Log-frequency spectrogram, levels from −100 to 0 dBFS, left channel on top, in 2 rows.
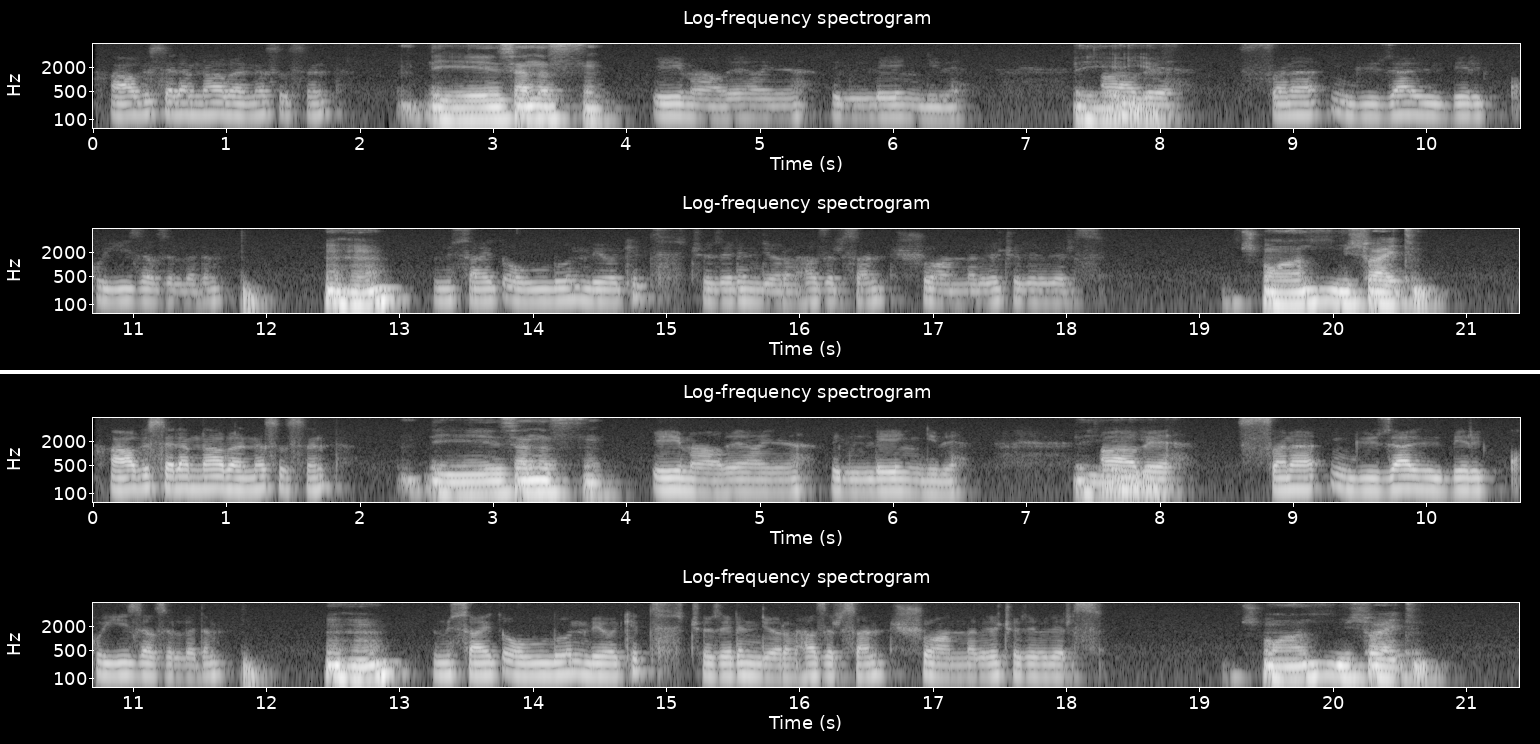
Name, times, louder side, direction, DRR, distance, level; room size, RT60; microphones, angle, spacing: voice 1, 0.1-1.8 4.2-6.5 7.5-8.2 8.6-11.7 13.3-18.3, right 5 dB, 60° right, 0.3 m, -23 dB
voice 2, 2.3-3.8 7.3-8.0 12.4-12.9 19.3-20.7, left 1 dB, 45° left, 0.6 m, -15 dB
2.5 x 2.4 x 2.7 m
head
